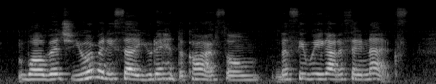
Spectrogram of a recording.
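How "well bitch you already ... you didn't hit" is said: plain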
